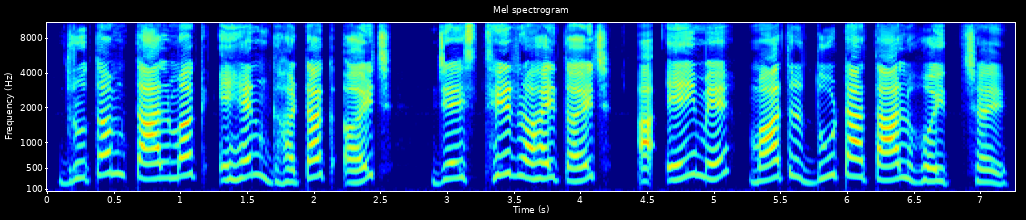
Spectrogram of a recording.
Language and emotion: Maithili, neutral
